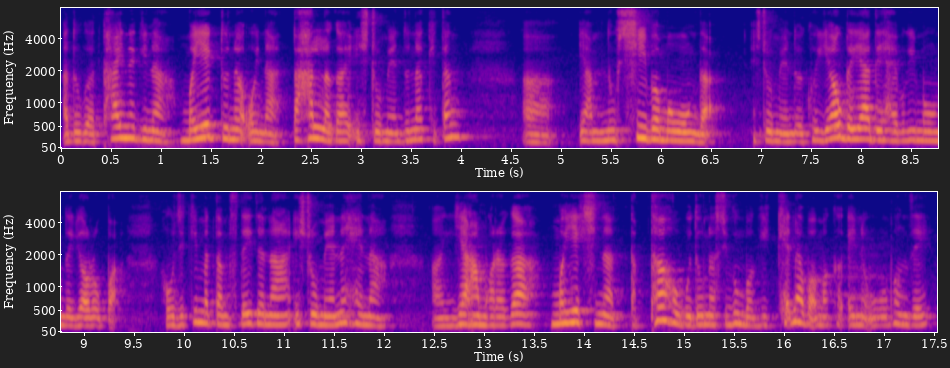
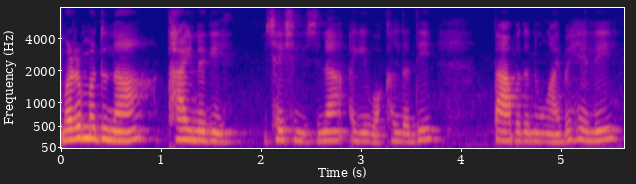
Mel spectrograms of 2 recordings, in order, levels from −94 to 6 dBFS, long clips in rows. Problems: none marked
